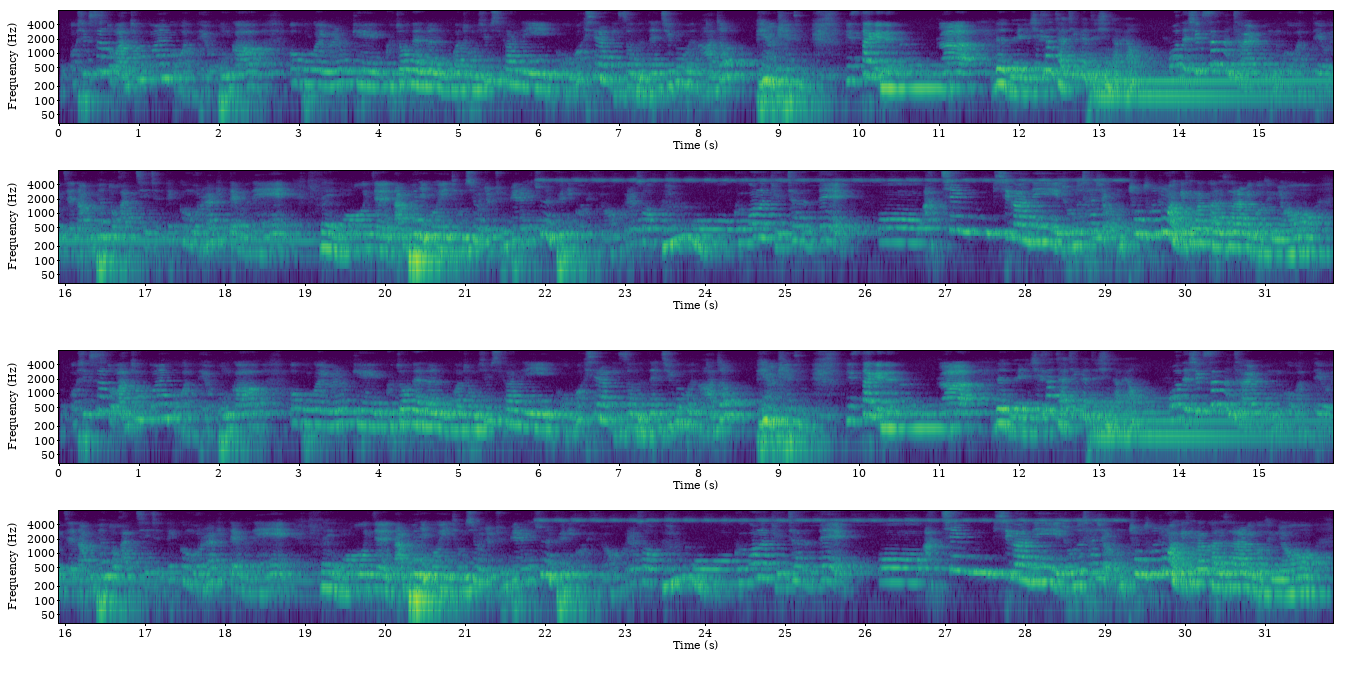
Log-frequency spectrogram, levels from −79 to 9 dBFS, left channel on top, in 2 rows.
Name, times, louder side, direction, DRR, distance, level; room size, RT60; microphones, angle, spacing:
voice 1, 0.1-8.4 8.7-10.4 11.0-11.7 13.9-19.2 19.5-23.4 23.8-25.7 26.1-31.8, right 1 dB, 30° left, -7 dB, 1.0 m, -24 dB
voice 2, 10.3-11.1 11.7-13.5 19.2-19.6 23.4-24.1, left 1 dB, 50° left, -5 dB, 0.4 m, -23 dB
sound 1, 12.8-19.1, left 3 dB, ahead, 0.8 m, -32 dB
Cricket, 21.8-29.3, right 1 dB, 85° right, 1.1 m, -42 dB
2.7 x 2.6 x 2.3 m, 1.5 s
head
